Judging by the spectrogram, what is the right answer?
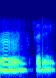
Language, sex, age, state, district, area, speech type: Kannada, female, 18-30, Karnataka, Tumkur, urban, conversation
